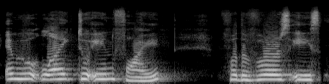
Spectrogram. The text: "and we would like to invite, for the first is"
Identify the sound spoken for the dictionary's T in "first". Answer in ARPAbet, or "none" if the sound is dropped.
none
